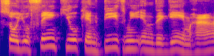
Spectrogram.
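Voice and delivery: put-on slow, unhurried Russian accent. Retelling a film set story, imitating an actor's accent: imitating Malkovich's Russian accent. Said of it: "he did that accent".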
